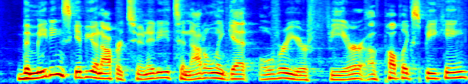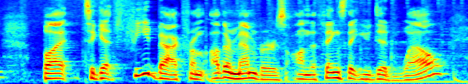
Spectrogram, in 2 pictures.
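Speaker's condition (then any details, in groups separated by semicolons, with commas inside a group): No condition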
